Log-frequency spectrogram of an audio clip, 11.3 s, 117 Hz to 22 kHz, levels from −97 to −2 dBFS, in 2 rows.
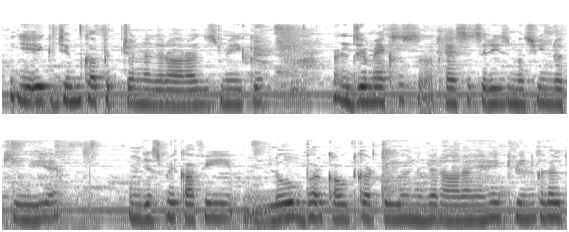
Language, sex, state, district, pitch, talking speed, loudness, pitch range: Hindi, female, Chhattisgarh, Raigarh, 205 Hz, 165 wpm, -35 LUFS, 195-215 Hz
